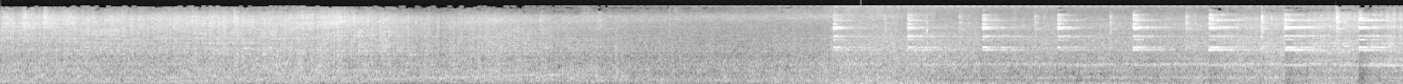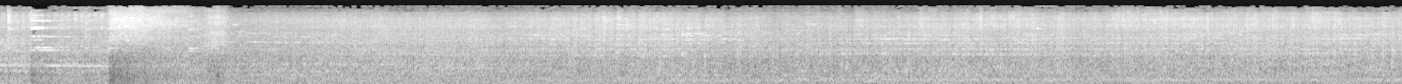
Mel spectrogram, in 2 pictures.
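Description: Freight trains passing close by: railcar wheels rumbling and clattering over the rail joints. A high, pulsing metallic ringing joins in for several seconds in the middle.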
